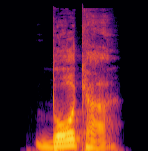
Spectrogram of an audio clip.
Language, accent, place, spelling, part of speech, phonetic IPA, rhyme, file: German, Germany, Berlin, Burka, noun, [ˈbʊʁka], -ʊʁka, De-Burka.ogg
- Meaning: 1. burka (garment, worn by Muslim women, that covers the entire body) 2. burka (cloak, especially of felt or karakul, worn by men of the Caucasus region)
